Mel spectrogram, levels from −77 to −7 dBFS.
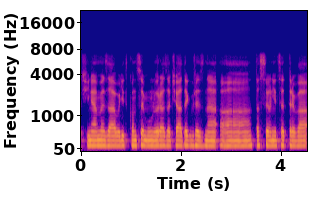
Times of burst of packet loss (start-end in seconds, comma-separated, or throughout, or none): none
